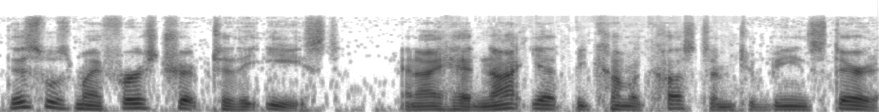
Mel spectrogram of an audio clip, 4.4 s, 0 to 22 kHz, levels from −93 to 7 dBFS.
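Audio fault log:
Throughout: overdone noise removal. The noise reduction was set too strong. Bands near its noise estimate are pushed far down or removed, and quiet parts of the speech go with them. Pauses fall to near silence with twinkling specks.
2.22 to 3.81 s: call bitrate drop. The Opus call audio turns rough, watery or muffled, and the top end above the usual 12 kHz limit closes in further. This fits the encoder falling from around 40 kbps to 13 kbps and holding there for about 1.52 s before recovering.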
